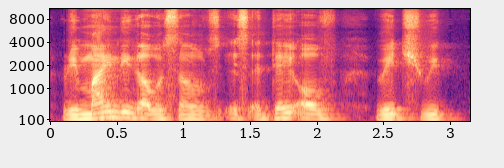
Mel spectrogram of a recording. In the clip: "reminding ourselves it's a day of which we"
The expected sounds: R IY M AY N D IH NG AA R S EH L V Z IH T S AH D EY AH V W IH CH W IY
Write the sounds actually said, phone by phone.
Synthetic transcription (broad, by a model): R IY M AY N D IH NG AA W S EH L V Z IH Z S AH D EY AH V W IH CH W IY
